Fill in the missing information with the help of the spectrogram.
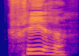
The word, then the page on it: g'frìere: Bas-Rhin; Strasbourg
